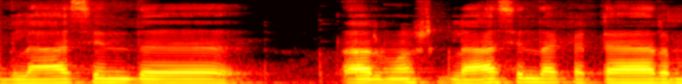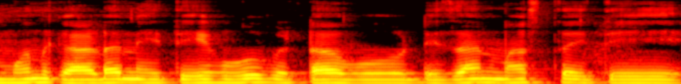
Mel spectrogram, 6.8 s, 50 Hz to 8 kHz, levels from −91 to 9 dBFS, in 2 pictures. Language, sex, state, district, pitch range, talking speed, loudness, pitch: Kannada, male, Karnataka, Belgaum, 110-120 Hz, 115 wpm, -17 LUFS, 115 Hz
